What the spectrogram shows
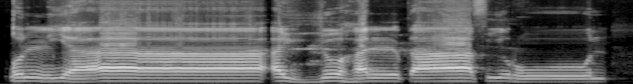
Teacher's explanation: یا کے اوپر تشدید ہے، یہ 3 دندانوں والی شکل، تو جب بھی یہ کسی حرف کے اوپر آ جائے تو اس کو ہم سختی کے ساتھ پڑھتے ہیں اور 2 بار پڑھتے ہیں۔ تو یا کو ہم سختی کے ساتھ بھی پڑھیں گے اور 2 بار بھی پڑھیں گے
